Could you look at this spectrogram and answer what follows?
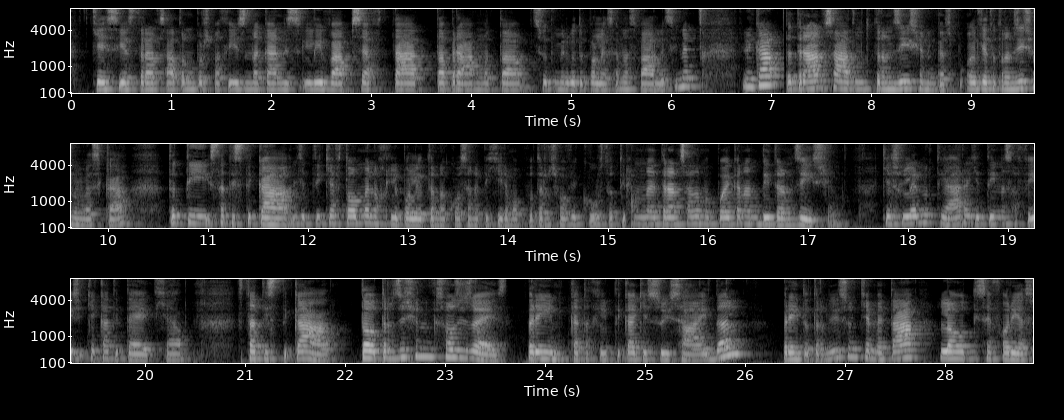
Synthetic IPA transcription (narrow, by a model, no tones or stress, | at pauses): ce̞siost̪ɾɐnsɐt̪omɐpɾospɐθisnɐkɐnizlivɐseɐft̪ɐt̪ɐpɾɐɣmɐt̪ɐsuðimijuɾɣod̪epo̞le̞sɐnɐsfɐliesine̞ʝenikɐt̪ɐt̪ɾɐnsɐt̪o̞mɐt̪ot̪ɾɐnzisioninkɐspuʝɐt̪ot̪ɾɐnzisio̞nvɐsi̥kɐt̪oot̪ist̪ɐt̪ist̪ikɐʝɐt̪iceɐft̪o̞meno̞xlipo̞lio̞t̪ɐnɐkuɐsɐnɐe̞piçiɾimɐːpoot̪ɾɐnsfo̞vikust̪oot̪ixunenɐt̪ɾɐnsɐt̪omɐpue̞kɐnɐnd̪it̪ɾɐnzisio̰n | ce̞sule̞neo̞t̪iɐɾɐʝɐt̪inɐsɐfisuce̞kɐt̪it̪e̞t̪çɐst̪ɐt̪ist̪ikɐt̪o̞t̪ɾɐnzisionnso̞zizo̞e̞spɾinkɐt̪ɐθilep̚t̪ikɐce̞suisɐjd̪ɐl | pɾint̪o̞t̪ɾɐnzisionce̞me̞t̪ɐlo̞ɣo̞t̪i̥se̞fo̞ɾiɐs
